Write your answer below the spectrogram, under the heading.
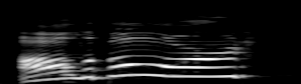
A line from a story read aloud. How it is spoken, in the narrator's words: shouted the frog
